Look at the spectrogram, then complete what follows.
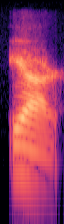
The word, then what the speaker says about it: heir: যখন উচ্চারণ করছি HEIR, এয়ার অর্থ উত্তরাধিকারী, HONOR, অনার, HOUR, আওয়ার, এখানে কিন্তু হাওয়ার বলছি না, হেয়ার বলছি না, হনার বলতেছি না, আমরা কিন্তু বলতেছি অনার।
